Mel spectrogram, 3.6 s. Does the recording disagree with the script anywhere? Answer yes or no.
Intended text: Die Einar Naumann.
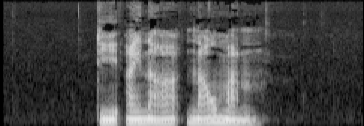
no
